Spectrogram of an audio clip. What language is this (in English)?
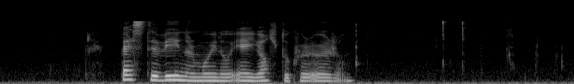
Faroese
